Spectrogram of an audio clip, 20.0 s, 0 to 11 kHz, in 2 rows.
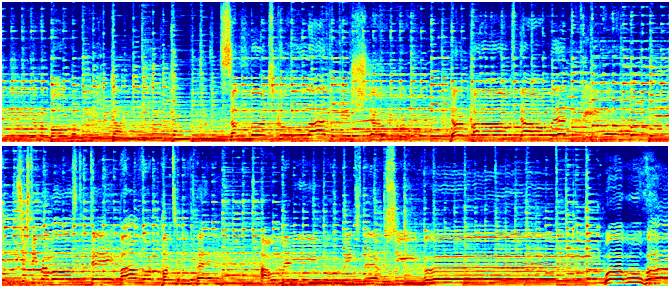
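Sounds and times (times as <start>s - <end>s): person singing: 0.0s - 2.5s, 3.1s - 20.0s
acoustic guitars strumming: 0.0s - 20.0s
mandolin: 0.0s - 20.0s.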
